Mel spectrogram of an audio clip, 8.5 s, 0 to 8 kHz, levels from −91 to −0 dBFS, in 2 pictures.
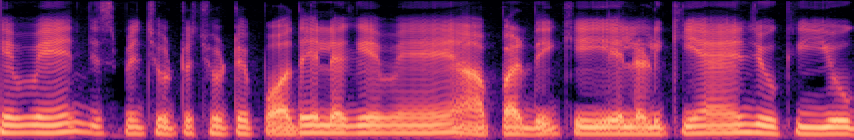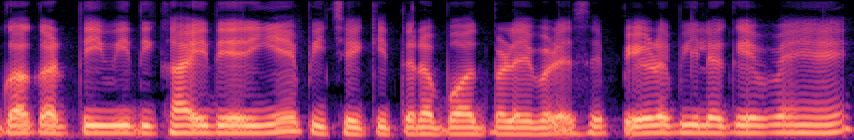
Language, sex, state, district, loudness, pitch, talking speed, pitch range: Hindi, female, Chhattisgarh, Sukma, -15 LUFS, 150 Hz, 245 wpm, 140-160 Hz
